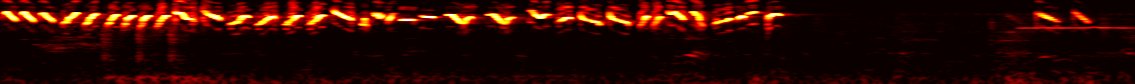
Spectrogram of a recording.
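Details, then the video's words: Rapid 'tembakan' song of an Oriental white-eye, the style judges prefer: a dense string of thin, high, downslurred notes for about six seconds, then near silence with a faint steady tone and a last pair of chirps. "Burung pleci gacor, tembakan paling di sukai para juri❗oriental white-eye/gacor pleci bird"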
